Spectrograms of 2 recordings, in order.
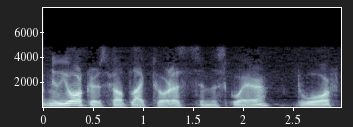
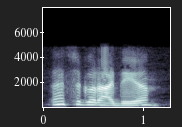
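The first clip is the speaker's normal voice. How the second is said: relieved; 9 semitones higher, 8 dB louder than usual. A narrator's reading. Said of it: "said with obvious relief".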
